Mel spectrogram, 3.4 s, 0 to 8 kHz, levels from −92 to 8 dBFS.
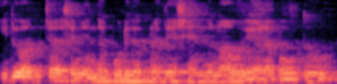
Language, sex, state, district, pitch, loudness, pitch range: Kannada, male, Karnataka, Koppal, 110 Hz, -16 LUFS, 105-120 Hz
